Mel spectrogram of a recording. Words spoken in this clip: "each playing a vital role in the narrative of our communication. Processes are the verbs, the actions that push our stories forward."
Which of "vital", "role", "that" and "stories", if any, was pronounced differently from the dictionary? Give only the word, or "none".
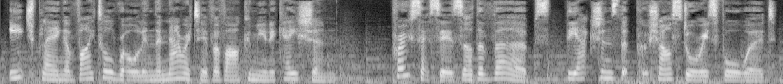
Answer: none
